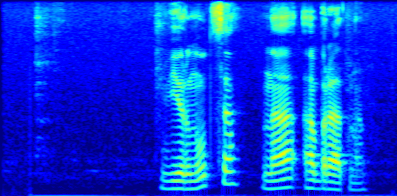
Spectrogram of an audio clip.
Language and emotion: Russian, neutral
